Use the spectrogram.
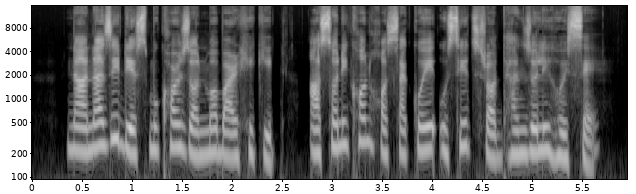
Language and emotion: Assamese, neutral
